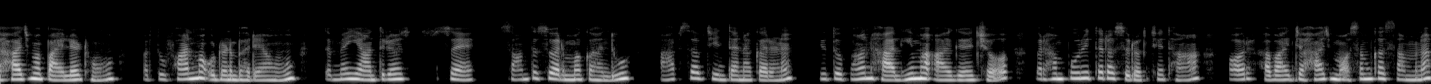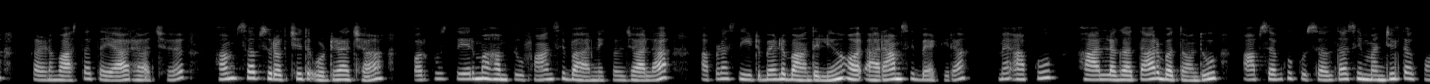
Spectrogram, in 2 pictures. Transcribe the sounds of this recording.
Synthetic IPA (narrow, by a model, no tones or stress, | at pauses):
d͡ʒɐɦaːd͡ʒmãpaːɪləʈɦũ | ɔːɾt̪uːfʰaːnmãʔʊɖəɽ̃bʱɐɾjãɦũ | t̪ɐmɛ̃jãːnt̪ɾijõ | sẽ | sãːnt̪sʋəɾmãkɐɦə̃nd̪ũ | aːpsɐbʱt͡ʃɪ̃nt̪anɐkɐɾəɽ̃ | jut̪uːpʰaːnɦaːlɦimãʔaːjɡɐet͡ʃʰɔ | pɐɾɦɐmpuːɾit̪ɐɾəsʊɾəkʃʰɪt̪ɦã | ɔːɾhɐʋaːid͡ʒɐɦaːd͡ʒmɔːsəmkasaːmnakɐɾəɽ̃ʋaːst̪at̪ɐjaːɾɦɛt͡ʃʰə | hɐmsɐbsʊɾəkʃɪt̪ʊɖɾat͡ʃʰa | ɔːɾkʊsʰd̪eːɾmẽɦɐmt̪uːfaːnsebaːɦəɾnɪkəld͡ʒaːla | ɐpnasiːʈbɛ̃ːɖbãːnd̪ʱlijõɔːɾaːɾaːmsebɛːʈʰiɾa | mɛ̃ːʔaːp̚ko | haːlːɐɡaːt̪aːɾbɐt̪ãːd̪u | aːpsɐb̚ʱkokʊsəlt̪asemɐ̃nd͡ʒɪlt̪ɐk̚pɔ̃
